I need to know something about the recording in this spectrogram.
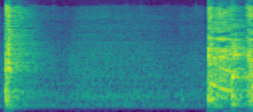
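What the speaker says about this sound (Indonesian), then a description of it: "Pesan saya batuknya baru hari ini sih, parah banget hari ini tuh" A sharp cough bursts out at the start and another harsh cough follows about two seconds later. Both are close and loud from a sick person in a hospital isolation room, with near silence between them.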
